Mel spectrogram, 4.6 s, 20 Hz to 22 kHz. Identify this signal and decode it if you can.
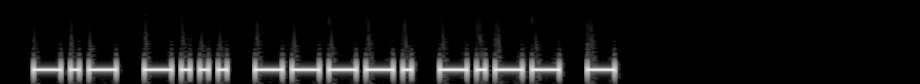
Morse code, heard as a keyed tone, about 26 wpm, 700 Hz. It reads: KB9YT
